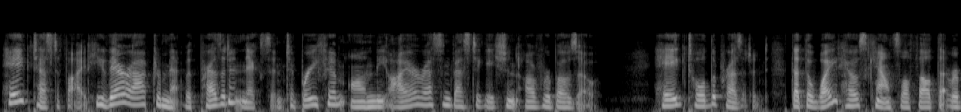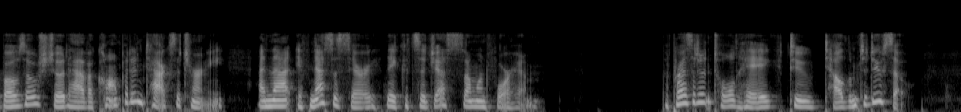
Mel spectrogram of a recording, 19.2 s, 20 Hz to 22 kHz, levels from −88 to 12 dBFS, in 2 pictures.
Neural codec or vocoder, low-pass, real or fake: vocoder, 22.05 kHz, 80 mel bands, WaveNeXt; 7.2 kHz; fake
